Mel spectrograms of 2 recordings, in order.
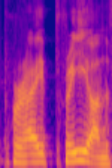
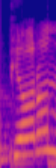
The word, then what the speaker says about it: Piorun: If it's spelled like Piorun. Yeah, how do you get Prion from this? I have no clue. I have no idea how you get Prion from this. There is no R in front of I, and he's saying Prion, right? He's switching the letters. Oh, the way, like the way he pronounces it, it's like peon but with an R, Prion, Preon, I think.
